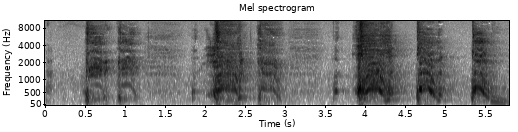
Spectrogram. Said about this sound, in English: Good news is I'm not coughing up blood yet. But there's always hope for tomorrow.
